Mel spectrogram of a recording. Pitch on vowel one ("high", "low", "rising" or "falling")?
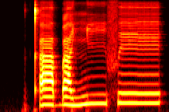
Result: low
